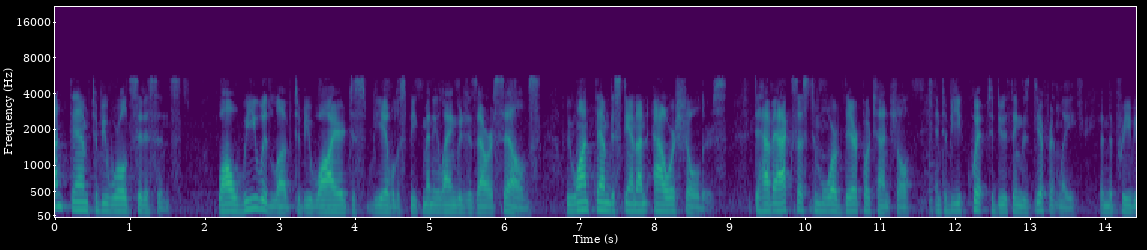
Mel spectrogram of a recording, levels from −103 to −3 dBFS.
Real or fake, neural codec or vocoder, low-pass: real; none; 5.4 kHz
